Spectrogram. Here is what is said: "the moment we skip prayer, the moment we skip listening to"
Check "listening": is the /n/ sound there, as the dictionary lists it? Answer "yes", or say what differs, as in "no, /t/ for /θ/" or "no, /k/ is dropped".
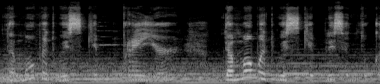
no, /n/ is dropped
